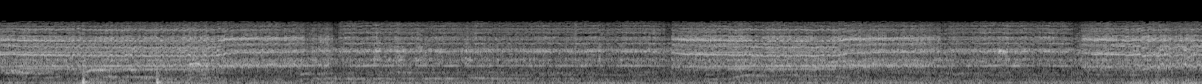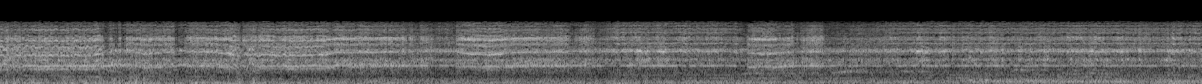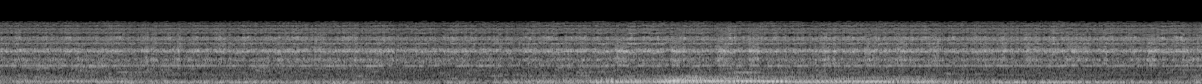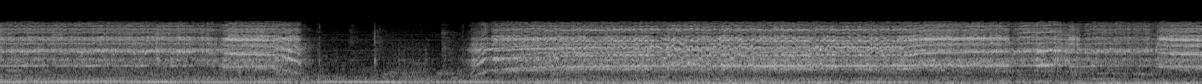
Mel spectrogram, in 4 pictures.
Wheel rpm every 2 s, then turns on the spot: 210, 220, 230, 220, 220, 230, 210, 220, 230, 230, 230, 230, 230, 230, 230, 230, 240, 230, 230, 130, 80, 210, 210, 230.
none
